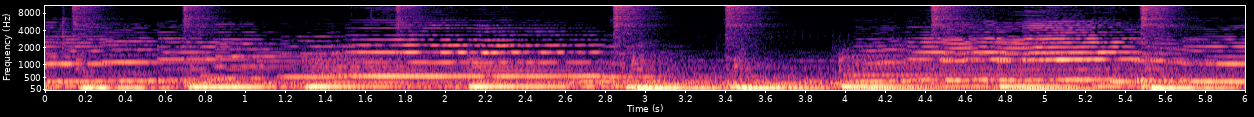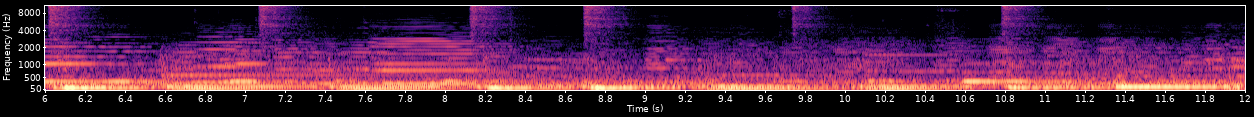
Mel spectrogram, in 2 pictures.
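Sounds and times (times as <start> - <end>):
low bass line: 0.0 - 12.0.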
